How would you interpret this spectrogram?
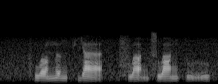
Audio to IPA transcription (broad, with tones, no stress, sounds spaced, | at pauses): kʰ w ɔ˥˧ n̪ ɤ˥˧ ŋ t̪ʰ j ä˥˩ | f w ɑ̰˨˩ ŋ s w ɑ˥ ŋ p ṵ˨˩˦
